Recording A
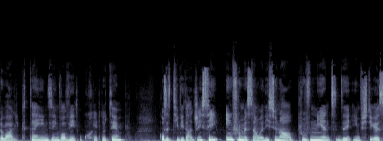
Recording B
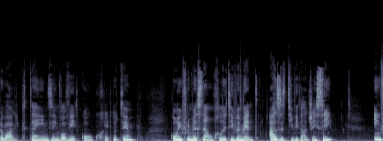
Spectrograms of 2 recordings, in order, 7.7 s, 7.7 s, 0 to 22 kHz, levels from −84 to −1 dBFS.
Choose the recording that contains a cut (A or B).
A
